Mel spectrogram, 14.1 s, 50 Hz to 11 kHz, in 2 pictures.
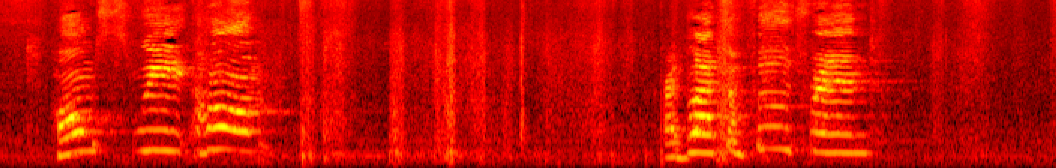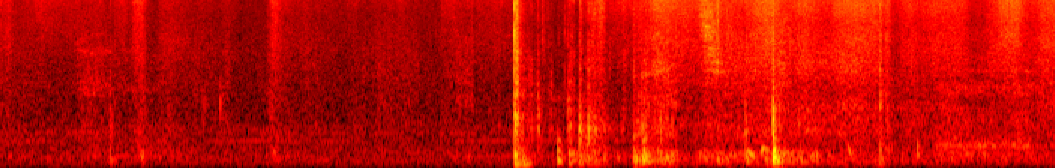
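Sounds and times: cardboard box knocks and scuffs: 10.5s - 12.5s.

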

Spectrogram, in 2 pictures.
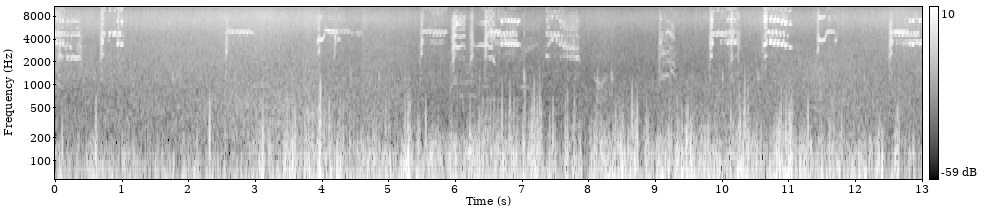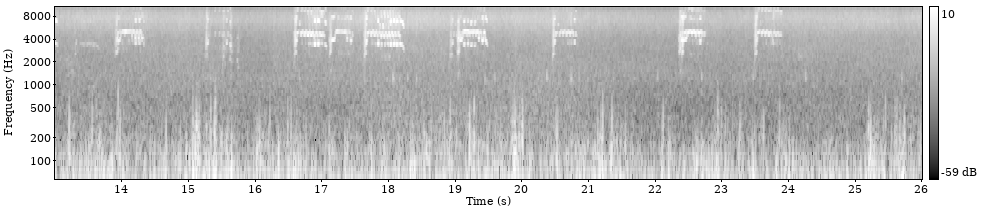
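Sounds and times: gulls calling: 0.0s - 1.1s, 9.0s - 11.8s, 16.6s - 18.3s.

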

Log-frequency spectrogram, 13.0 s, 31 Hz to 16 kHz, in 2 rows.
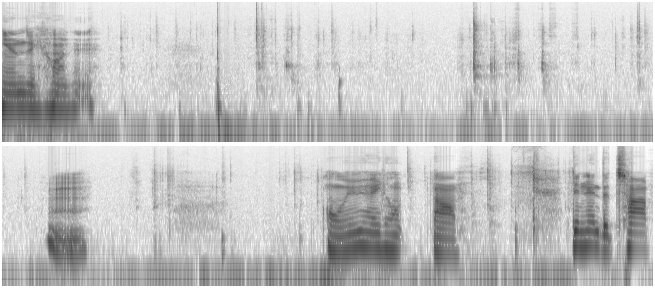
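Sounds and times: clicks and taps inside computer case: 4.6s - 6.6s
man's short vocal sound: 7.0s - 7.4s.

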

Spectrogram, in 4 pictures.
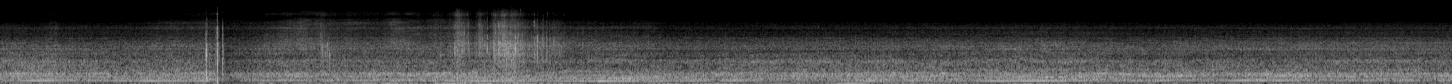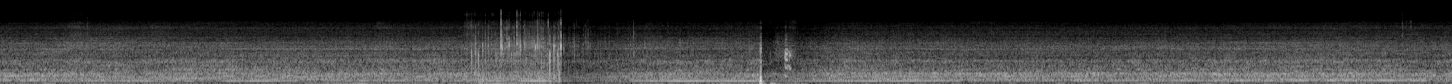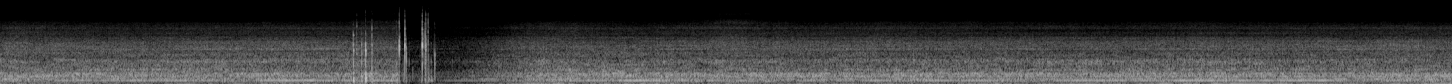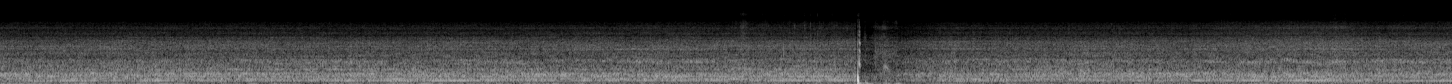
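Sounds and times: jet ski engine running: 0.0s - 58.0s
sharp cracks: 19.2s - 21.1s.

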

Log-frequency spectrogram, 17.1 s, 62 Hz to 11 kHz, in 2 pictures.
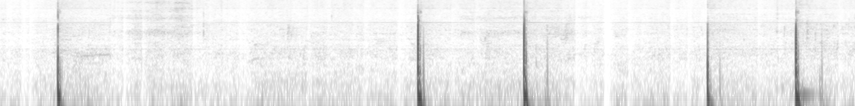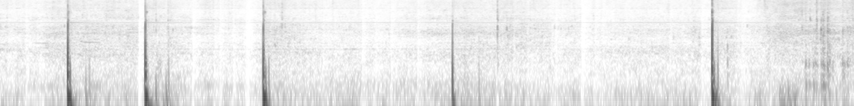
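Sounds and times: fingertip taps on touchscreen: 5.2s - 5.6s, 8.0s - 8.3s.

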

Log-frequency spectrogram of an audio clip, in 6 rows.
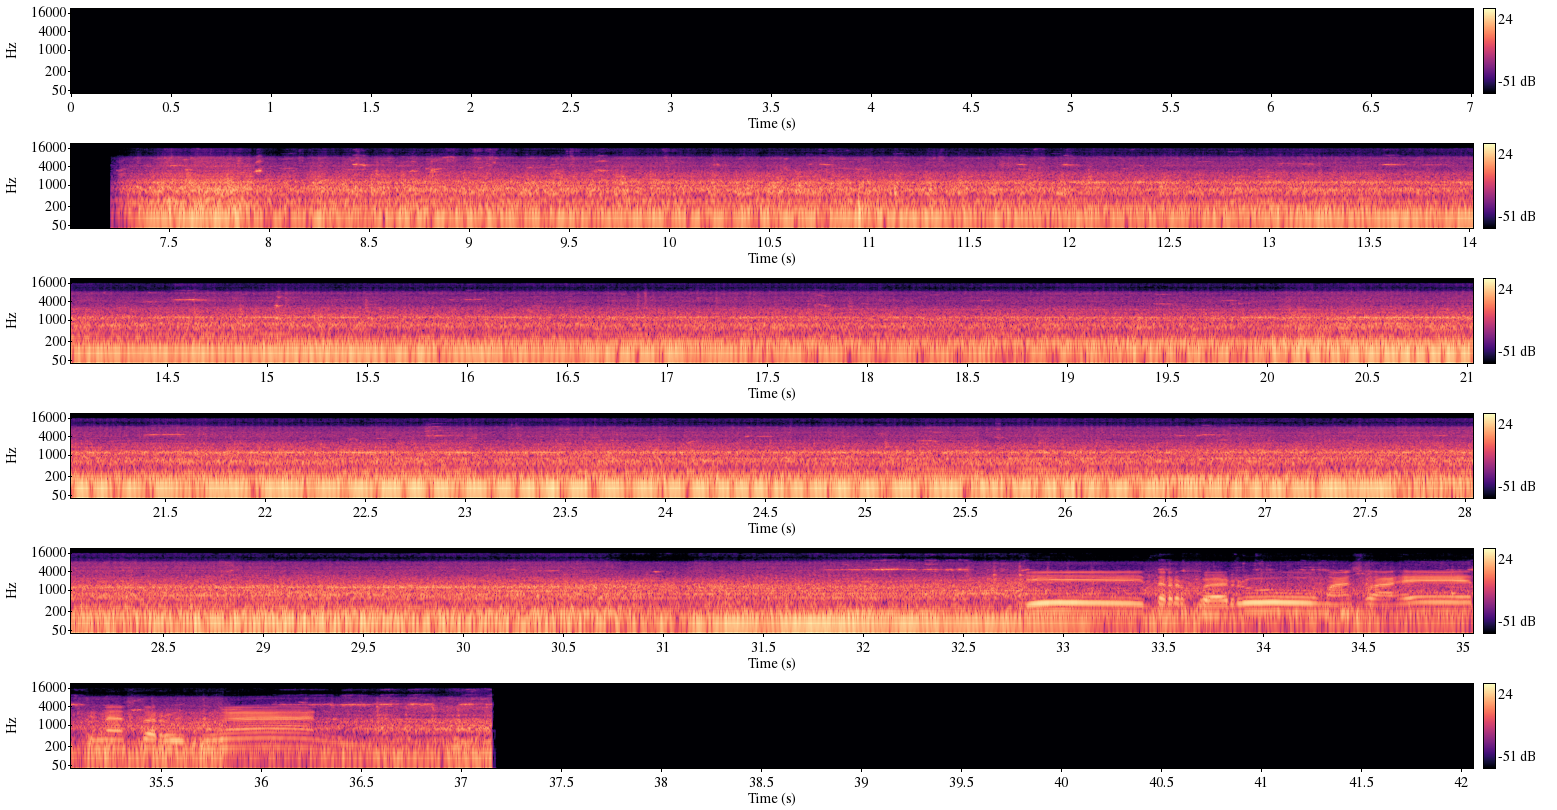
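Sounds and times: bulldozer diesel engine running: 7.2s - 37.2s.

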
